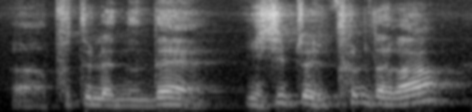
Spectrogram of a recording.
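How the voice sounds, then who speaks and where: Give me a courteous police officer, played by a preacher retelling a story, deferential and a little puzzled. The voice sits high for a man. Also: expressive, brisk, warm tone, breathy edge.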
